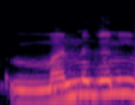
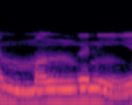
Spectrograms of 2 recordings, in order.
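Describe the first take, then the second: First: منگنی with a full clear n before the g; wrong pronunciation. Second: منگنی with the n nasalised as noon ghunna; correct pronunciation. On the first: Teacher showing students how not to read it, with a clear n. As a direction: say منگنی sounding out the n plainly, as the wrong way. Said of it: "ہم منگنی نہیں پڑھتے". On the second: Teacher showing students the right reading, nasal noon ghunna. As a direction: say منگنی letting the n melt into nasal sound. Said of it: "ہم اس کو پڑھتے ہیں منگنی". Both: Shown as a demonstration.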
